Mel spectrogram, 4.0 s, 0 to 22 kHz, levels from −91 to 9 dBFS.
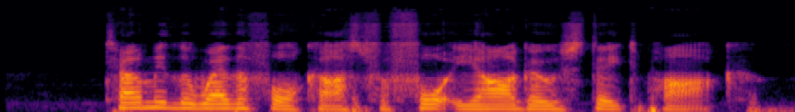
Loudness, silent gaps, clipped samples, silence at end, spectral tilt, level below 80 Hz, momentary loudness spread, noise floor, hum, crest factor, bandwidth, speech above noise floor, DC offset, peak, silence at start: -18 LUFS; none; under 0.1%; 0.2 s; -8.5 dB/octave; -40 dBFS; 7 LU; -68 dBFS; none; 16 dB; 12.5 kHz; 50 dB; under 0.1%; -2 dBFS; 0.55 s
